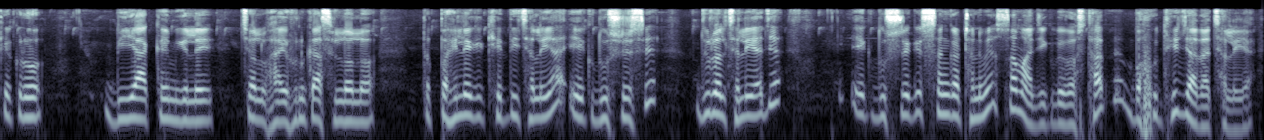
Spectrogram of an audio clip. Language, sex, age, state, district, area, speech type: Maithili, male, 30-45, Bihar, Muzaffarpur, rural, spontaneous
